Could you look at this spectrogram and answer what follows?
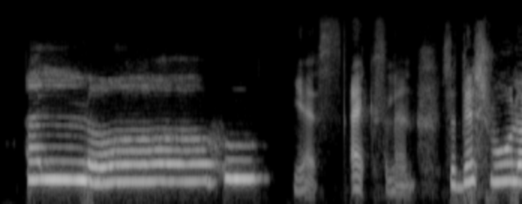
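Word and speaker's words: الله: So as you can see, the alif has a fatha. So when you say this word, you would say it with a thick and heavy sound. So you would say Allahu. Allahu.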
